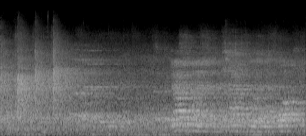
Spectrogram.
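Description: A tennis racket strikes a ball.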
